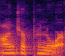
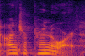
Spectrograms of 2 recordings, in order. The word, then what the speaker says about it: entrepreneur: But this word is derived from French and it kept the spelling. So the first sound in this word is on.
